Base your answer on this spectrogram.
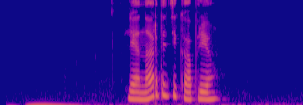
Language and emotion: Russian, positive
